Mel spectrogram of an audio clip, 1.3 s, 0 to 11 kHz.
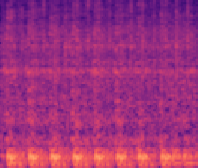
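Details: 1991 Husaberg 350 single-cylinder dirt bike after fitting a new fuel pump, which now delivers fuel flow; steady idle, even thumps about seven a second, no stumbling or misfires, now fuelling properly; fuel pump was the problem.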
